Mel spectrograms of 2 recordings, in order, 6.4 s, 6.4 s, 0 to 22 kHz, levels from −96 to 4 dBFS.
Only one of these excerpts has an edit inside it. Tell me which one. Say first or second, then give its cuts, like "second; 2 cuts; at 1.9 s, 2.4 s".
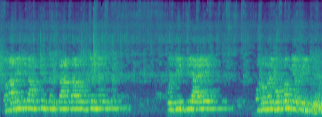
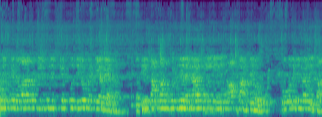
second; 1 cut; at 2.6 s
